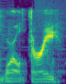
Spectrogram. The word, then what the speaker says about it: WWW: Bad Gamer says the WWW is supposed to be pronounced as World 3, Oh yeah.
